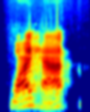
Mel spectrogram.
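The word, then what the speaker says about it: ŷ: expressed in the form y hat which is what that little arrow is pronounced as y hat equals a plus b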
